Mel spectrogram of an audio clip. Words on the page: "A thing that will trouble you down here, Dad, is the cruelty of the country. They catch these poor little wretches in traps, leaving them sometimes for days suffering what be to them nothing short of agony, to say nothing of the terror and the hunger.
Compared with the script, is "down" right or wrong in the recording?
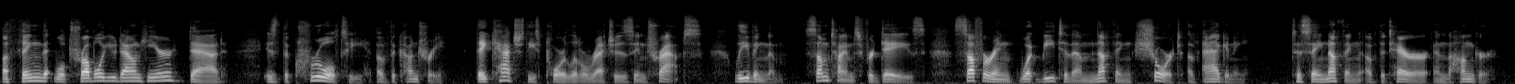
right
